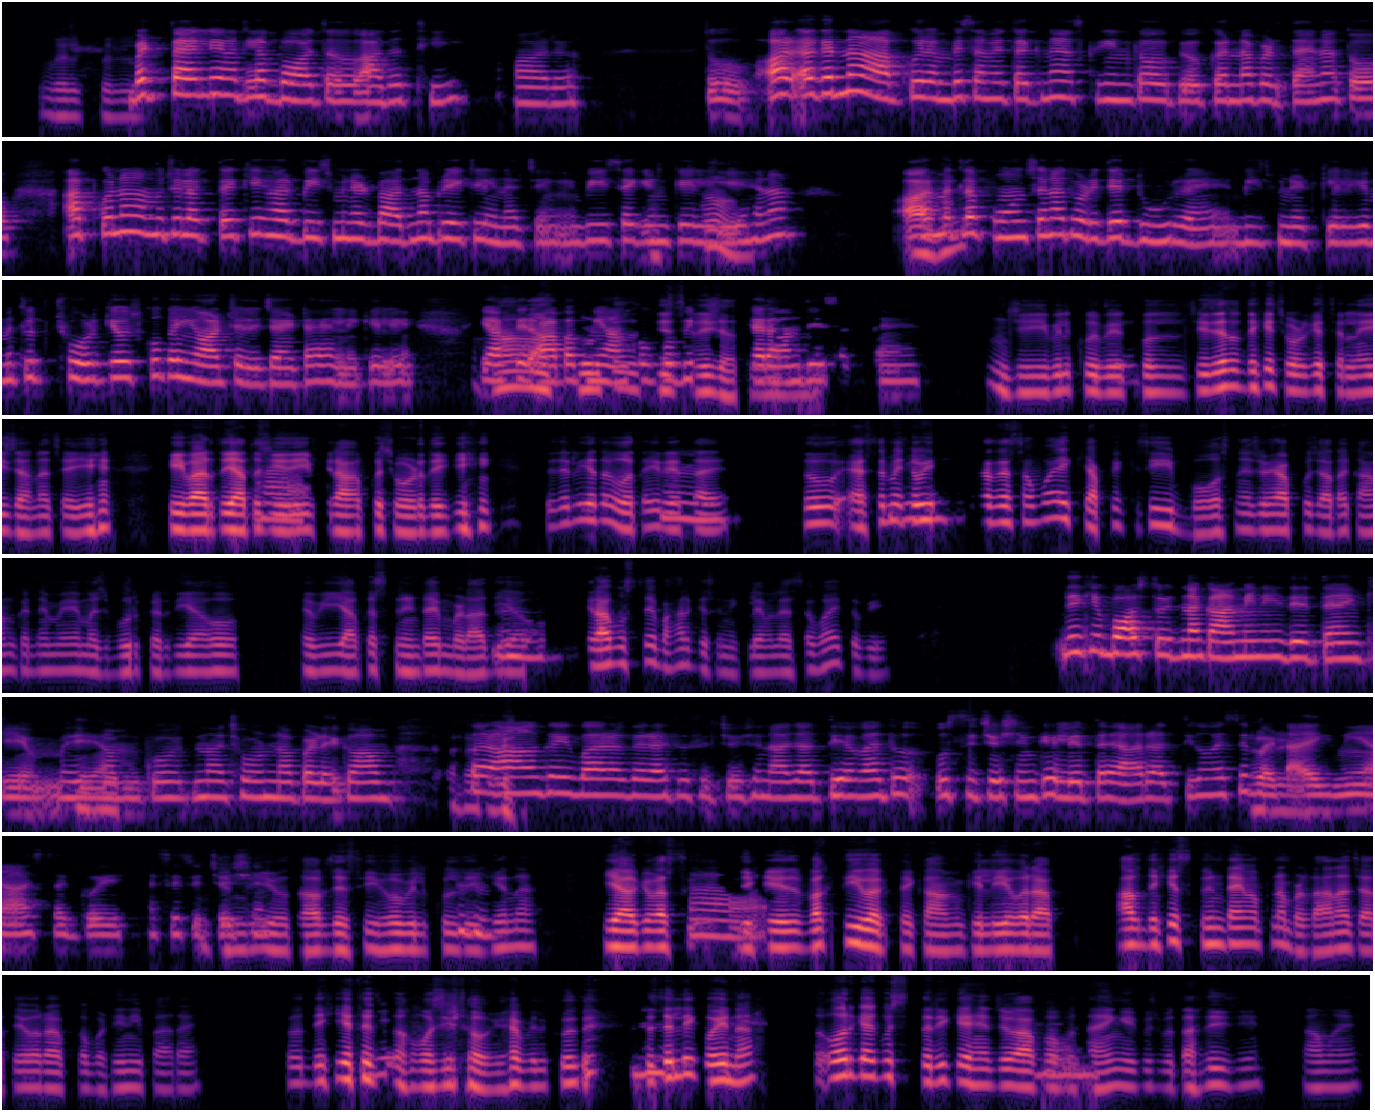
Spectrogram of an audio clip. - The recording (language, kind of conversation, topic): Hindi, podcast, आप स्क्रीन समय कम करने के लिए कौन-से सरल और असरदार तरीके सुझाएंगे?
- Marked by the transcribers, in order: in English: "बट"; laughing while speaking: "चाहिए"; laughing while speaking: "देगी"; in English: "बॉस"; in English: "टाइम"; in English: "बॉस"; laughing while speaking: "अरे!"; in English: "सिचुएशन"; in English: "सिचुएशन"; in English: "बट"; in English: "सिचुएशन"; chuckle; in English: "टाइम"; laughing while speaking: "ये तो एक अपोजिट हो गया बिल्कुल"; in English: "अपोजिट"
